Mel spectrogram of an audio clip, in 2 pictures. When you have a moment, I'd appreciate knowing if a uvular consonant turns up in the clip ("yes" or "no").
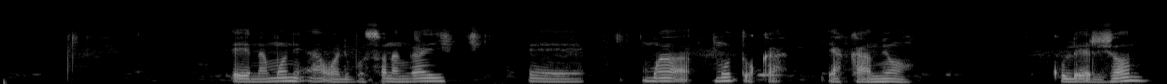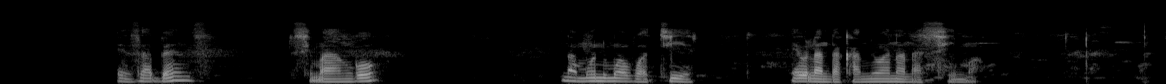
yes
